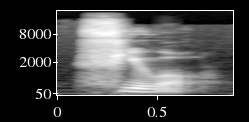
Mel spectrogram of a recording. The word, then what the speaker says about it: fuel: We're going to use the Y sound. Fuel. Not fool, but fuel. We have the same long oo sound after the Y, so it's U, plus the dark L.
